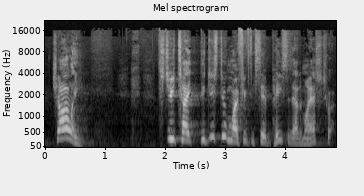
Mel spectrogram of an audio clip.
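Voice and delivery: loud, high accusing shout; accusing big brother. Retold or imitated. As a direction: imitate an angry brother yelling an accusation. Older brother confronts him.

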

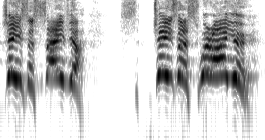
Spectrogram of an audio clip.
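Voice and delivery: loud, high cry for Jesus; desperate shout. Acted. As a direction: shout across the crowd like a desperate blind beggar. Blind beggar shouting for Jesus.

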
